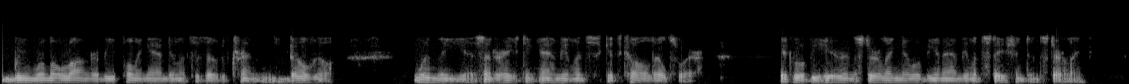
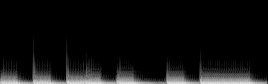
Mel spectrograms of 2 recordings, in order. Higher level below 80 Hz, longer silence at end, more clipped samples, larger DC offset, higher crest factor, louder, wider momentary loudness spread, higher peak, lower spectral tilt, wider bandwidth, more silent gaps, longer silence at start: second, -62 dBFS vs -12 dBFS; first, 0.45 s vs 0 s; neither; neither; first, 18 dB vs 8 dB; second, -30 LUFS vs -17 LUFS; first, 9 LU vs 3 LU; second, -10 dBFS vs -4 dBFS; second, -9 dB/octave vs -15.5 dB/octave; first, 4.5 kHz vs 0.7 kHz; neither; about the same, 0 s vs 0 s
